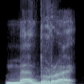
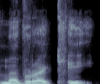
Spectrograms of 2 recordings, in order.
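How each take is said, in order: First: The word ends on a consonant sound. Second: The word ends with an added vowel sound. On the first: The speaker calls it right. "It should be me, mebrek" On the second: The speaker calls it wrong. "not mebreki ... It's not actually correct with that I at the end"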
